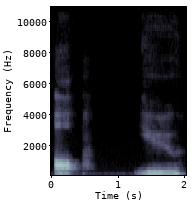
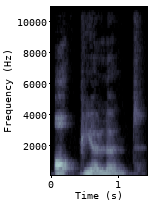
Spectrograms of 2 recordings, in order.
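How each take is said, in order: First: "Op-u-lent" in three isolated, stretched syllables with pauses; louder teacherly "Op ... u ... lent". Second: Said in the usual way. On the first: Shown as a demonstration. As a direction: sound out "Op-u-lent" piece by piece, very slowly. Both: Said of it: "Three syllables".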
